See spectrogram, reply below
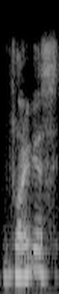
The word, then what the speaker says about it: Vo-Gus: Vo-Gus is the Hungarian, that's the name, Hungarian pronunciation of my last name,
